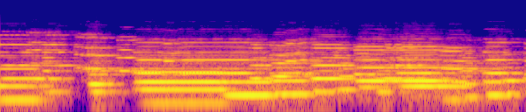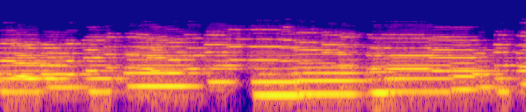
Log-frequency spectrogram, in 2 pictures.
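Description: Pipe organ playing a piece of held chords with moving lines above and below, with short breaks between phrases about a second in and again near ten seconds.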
